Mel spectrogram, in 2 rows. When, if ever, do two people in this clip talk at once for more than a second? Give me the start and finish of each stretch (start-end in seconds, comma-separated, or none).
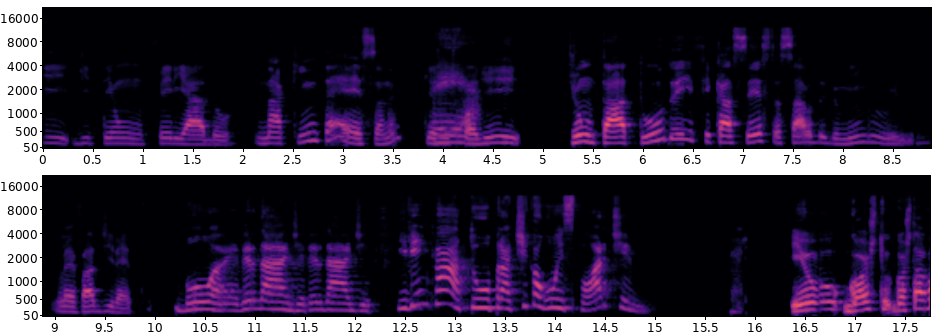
none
